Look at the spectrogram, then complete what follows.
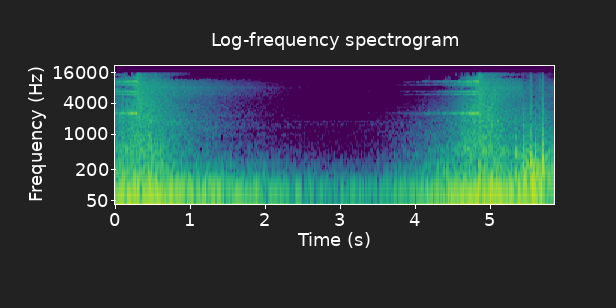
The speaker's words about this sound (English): That sound was a box full of stuff that the investigators thought would be beneficial to their investigation.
